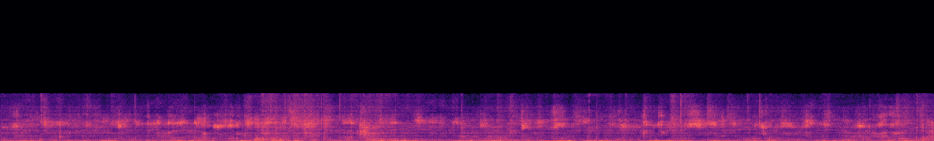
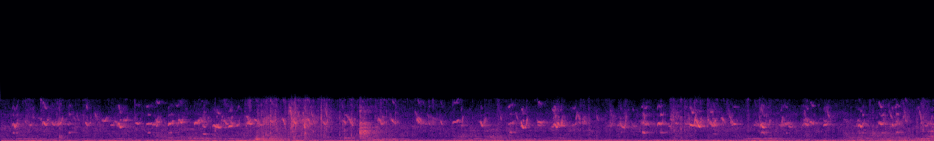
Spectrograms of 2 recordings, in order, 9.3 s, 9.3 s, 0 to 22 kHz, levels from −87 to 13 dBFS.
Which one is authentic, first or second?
second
